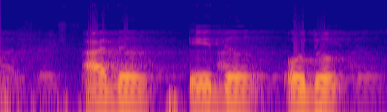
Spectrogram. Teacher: دو نقطوں والا موٹا قاف، تا با جیم اور دال، اس کے اوپر آواز ٹپکا کھائے گی، قلقلہ ہوگا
